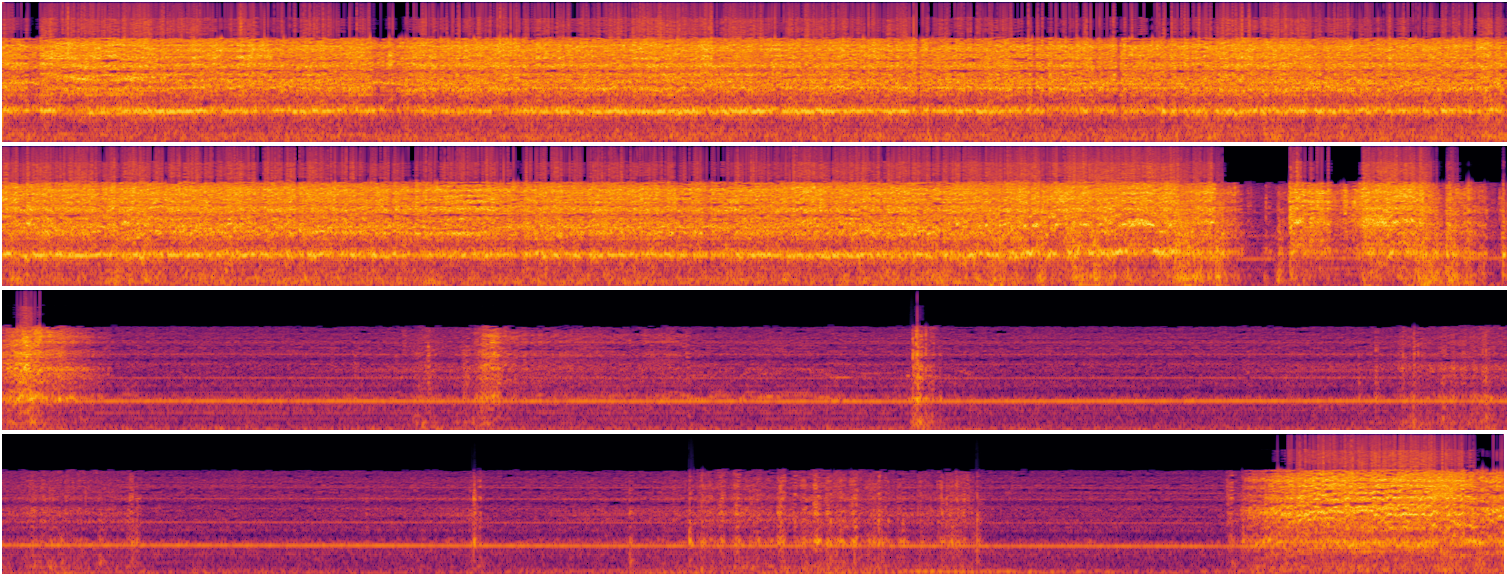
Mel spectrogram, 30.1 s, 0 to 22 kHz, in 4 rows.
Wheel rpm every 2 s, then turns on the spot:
230, 230, 230, 230, 230, 230, 230, 100, 10, 10, 0, 10, 0, 20, 80.
16-20 22-24 26-28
